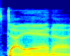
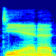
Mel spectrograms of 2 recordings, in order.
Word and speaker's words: Diana: It's Diana. It's Diana. D-I-A-N-A. Yeah, girl, Diana Michelle. Not Deanna, Diana.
